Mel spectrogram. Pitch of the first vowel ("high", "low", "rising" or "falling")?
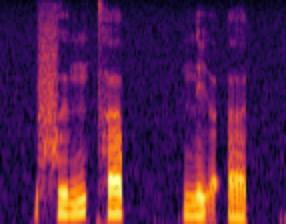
rising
